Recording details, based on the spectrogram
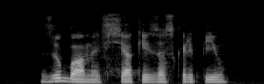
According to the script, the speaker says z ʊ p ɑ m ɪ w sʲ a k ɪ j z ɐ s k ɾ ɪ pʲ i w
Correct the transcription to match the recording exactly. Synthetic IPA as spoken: z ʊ b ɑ m ɪ w sʲ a k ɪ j z ɐ s k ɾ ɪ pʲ i w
